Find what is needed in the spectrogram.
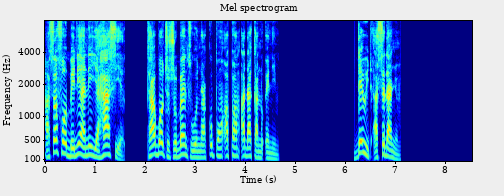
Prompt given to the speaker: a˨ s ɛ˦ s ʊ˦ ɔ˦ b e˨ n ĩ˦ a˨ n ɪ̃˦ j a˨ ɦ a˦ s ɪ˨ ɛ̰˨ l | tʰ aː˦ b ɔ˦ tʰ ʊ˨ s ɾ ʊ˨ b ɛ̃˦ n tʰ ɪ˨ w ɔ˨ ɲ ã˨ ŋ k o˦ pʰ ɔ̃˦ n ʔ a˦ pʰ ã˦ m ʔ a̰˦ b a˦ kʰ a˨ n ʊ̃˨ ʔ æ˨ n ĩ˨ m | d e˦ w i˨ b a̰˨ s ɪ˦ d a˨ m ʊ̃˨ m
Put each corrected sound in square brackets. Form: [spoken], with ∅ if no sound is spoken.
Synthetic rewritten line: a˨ s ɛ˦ [f] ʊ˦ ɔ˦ b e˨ n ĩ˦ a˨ n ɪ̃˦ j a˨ ɦ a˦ s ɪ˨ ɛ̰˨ l | tʰ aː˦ b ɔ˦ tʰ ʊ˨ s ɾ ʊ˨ b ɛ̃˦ n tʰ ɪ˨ w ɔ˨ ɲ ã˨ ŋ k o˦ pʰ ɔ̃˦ n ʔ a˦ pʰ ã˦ m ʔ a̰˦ [d] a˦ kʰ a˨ n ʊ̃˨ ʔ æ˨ n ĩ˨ m | d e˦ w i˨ [d] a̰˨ s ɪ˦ d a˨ [ɲ] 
